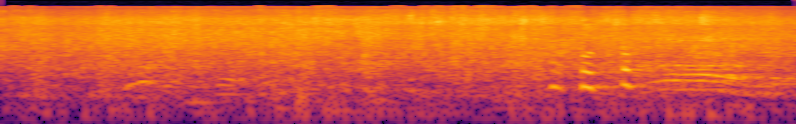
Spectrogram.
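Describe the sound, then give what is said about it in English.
Steady sloshing and splashing of footsteps wading through ankle-deep water in dark, narrow mine tunnels, with water dripping from above; a continuous watery wash with a few sharper splashes near the end, with faint voices. “Not only are we getting dripped on, we're walking through ankle-deep water as we hunch down to make our way through dark, narrow tunnels.”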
